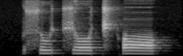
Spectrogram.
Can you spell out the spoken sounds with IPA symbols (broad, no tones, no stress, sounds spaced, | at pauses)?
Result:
s u t͡ʃ o t͡ʃʼ ɔ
